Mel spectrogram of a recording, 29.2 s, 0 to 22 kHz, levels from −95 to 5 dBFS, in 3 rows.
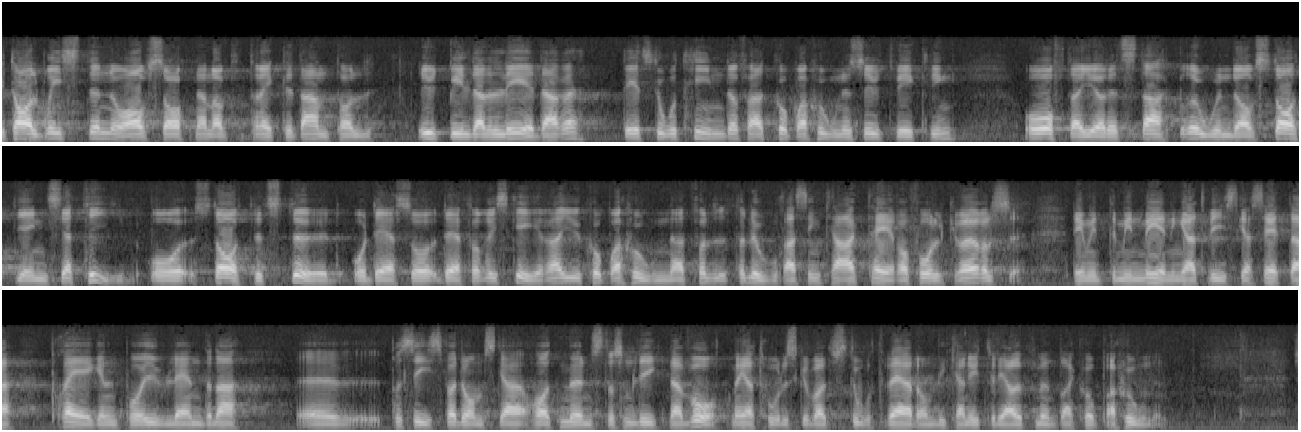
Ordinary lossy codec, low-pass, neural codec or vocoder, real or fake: none; none; none; real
